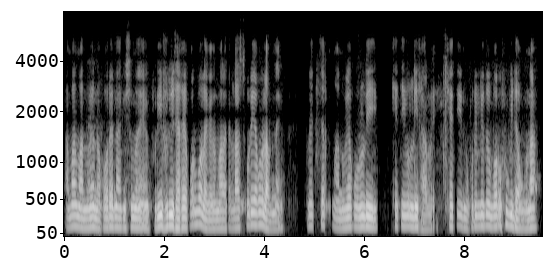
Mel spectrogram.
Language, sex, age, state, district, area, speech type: Assamese, male, 45-60, Assam, Barpeta, rural, spontaneous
